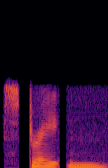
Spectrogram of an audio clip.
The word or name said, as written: straighten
